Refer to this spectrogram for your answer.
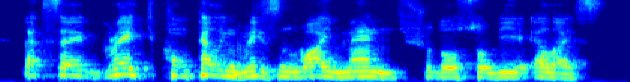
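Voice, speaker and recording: A man with a Turkish accent speaks in a somewhat breathy voice with ordinary pitch variation. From Turkey. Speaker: company CEO. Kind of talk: panel discussion.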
